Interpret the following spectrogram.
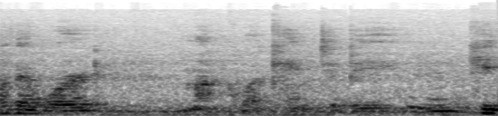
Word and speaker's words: Mkwa: So that's how the word Mkwa came to be. Mm-hmm. He taught me in the dialect from up in Wiki area, you don't pronounce the M, so it just becomes Kwa. Kwa.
